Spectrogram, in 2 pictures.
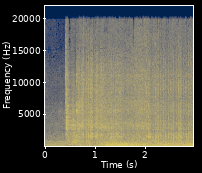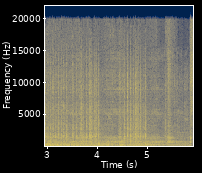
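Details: GM engine with fixed-lean O2 reading and plugged (melted) catalytic converter, previously would not idle: with O2 sensor removed, engine catches and runs loud and raspy through the open port with the restriction bypassed.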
